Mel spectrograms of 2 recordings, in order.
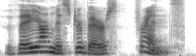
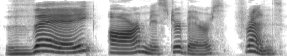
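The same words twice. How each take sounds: First: Said in the usual way. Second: THEY stretched out and stressed, pauses between words; THEY drawn long, then word by word; slow model sentence. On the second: Shown as a demonstration. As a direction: say it very slowly, leaning on THEY.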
